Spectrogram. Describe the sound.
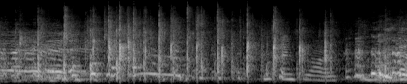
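Students at a Korean cooking class in Milwaukee clap in a quick, uneven burst of sharp hand slaps, with excited voices and chatter mixed in, as the teacher takes a bite of bulgogi with rice and chili paste on a lettuce leaf.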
